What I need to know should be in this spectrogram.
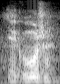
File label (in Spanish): Aguja, Zapoteco de Petapa; Ropa; Vocabulary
